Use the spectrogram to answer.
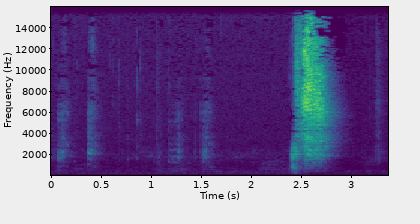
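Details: A single loud, sharp, hissing adult sneeze after a few faint soft sounds, in a quiet room near a cat that reacts to sneezes with a weird meow.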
